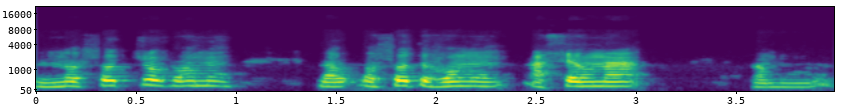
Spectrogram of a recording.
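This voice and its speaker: Speaking at a fairly slow pace, a man with a high voice talks in a Brazilian accent. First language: Portuguese (speaking Spanish). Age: 70s. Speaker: popular educator. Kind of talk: workshop talk. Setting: video call. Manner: halting.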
